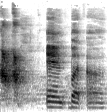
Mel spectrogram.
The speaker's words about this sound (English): My dogs are just going to have to bark. Oh, they're having a good time. Yeah, they don't like when I talk about bills.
